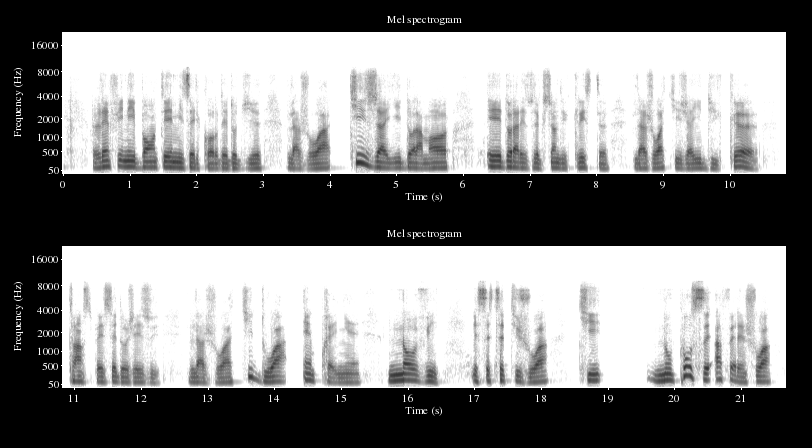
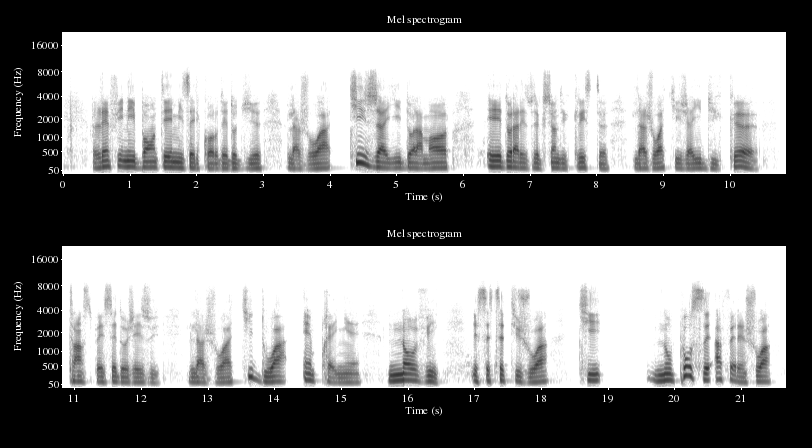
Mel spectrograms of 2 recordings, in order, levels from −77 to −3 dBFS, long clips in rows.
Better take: second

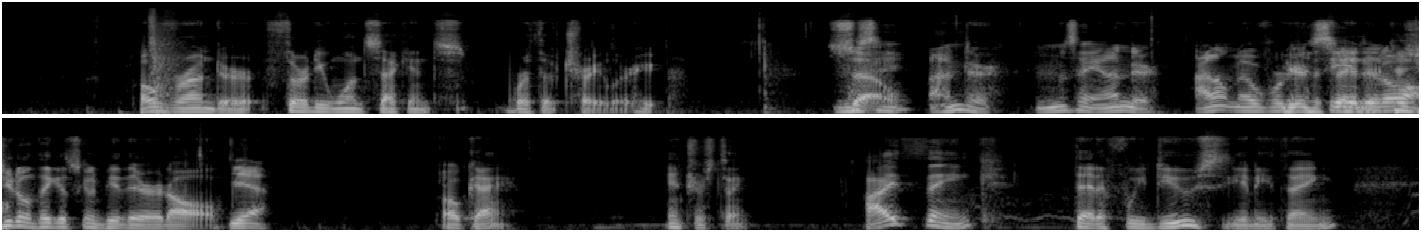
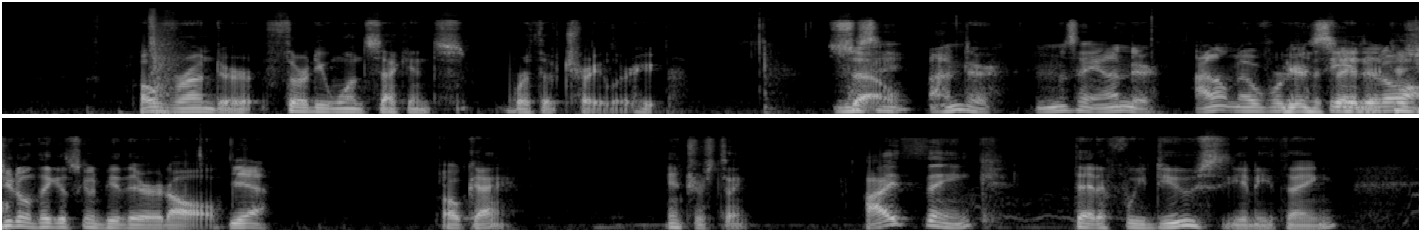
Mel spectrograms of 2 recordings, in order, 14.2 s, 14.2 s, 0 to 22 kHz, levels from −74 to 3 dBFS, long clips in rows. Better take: neither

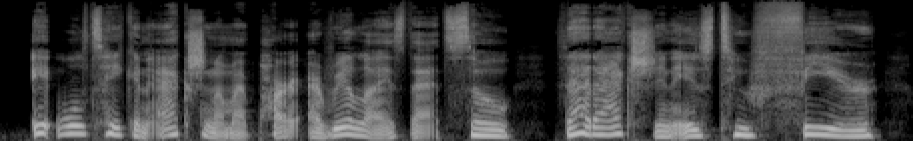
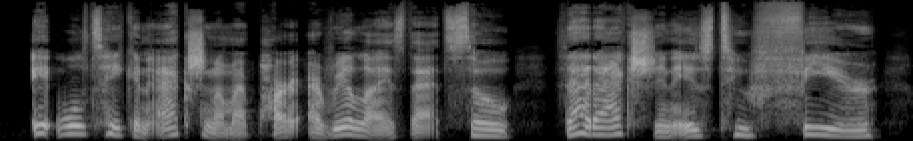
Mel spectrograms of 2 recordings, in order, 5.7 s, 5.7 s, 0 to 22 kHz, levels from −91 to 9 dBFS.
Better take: first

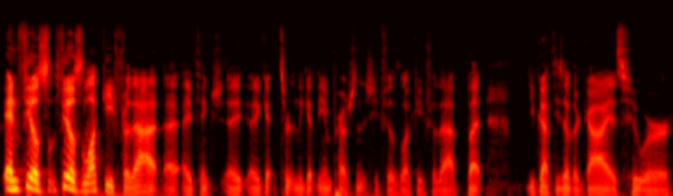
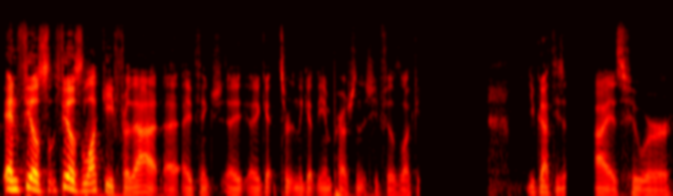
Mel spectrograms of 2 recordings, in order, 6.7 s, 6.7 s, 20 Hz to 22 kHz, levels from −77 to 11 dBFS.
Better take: first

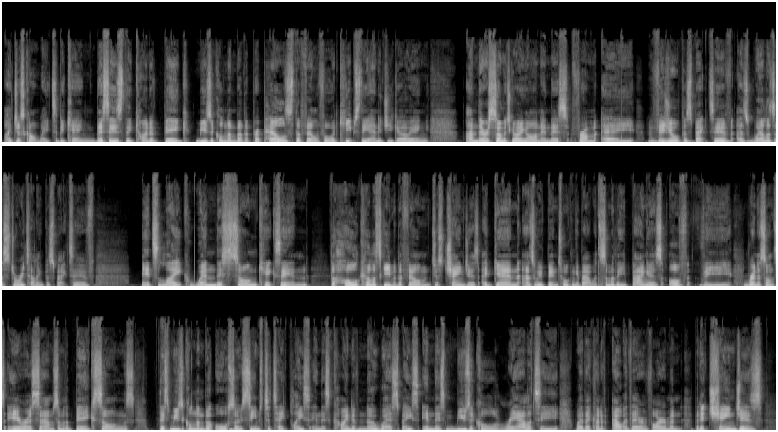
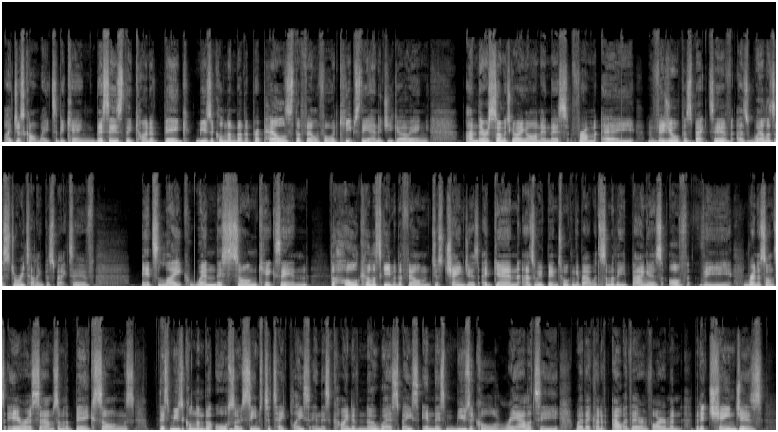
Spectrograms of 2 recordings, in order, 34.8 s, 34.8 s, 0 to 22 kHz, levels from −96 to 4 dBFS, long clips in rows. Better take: neither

